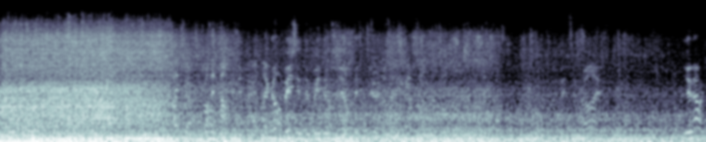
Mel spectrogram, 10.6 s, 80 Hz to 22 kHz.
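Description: A Leyland PD2 double-decker bus's six-cylinder diesel engine, running steadily as a low drone heard from inside the upper deck. The drone eases a little about two and a half seconds in.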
